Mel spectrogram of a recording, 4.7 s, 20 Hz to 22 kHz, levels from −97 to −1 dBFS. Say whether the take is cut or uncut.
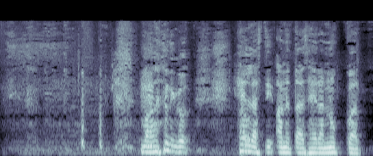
uncut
